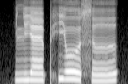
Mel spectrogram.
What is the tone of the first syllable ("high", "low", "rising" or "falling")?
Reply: rising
